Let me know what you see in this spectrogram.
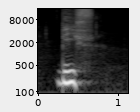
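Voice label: "beef", British English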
